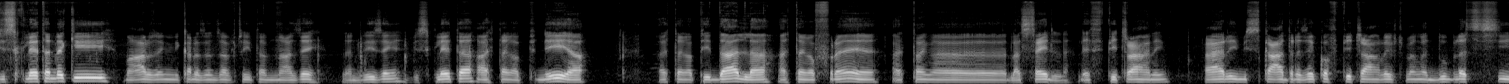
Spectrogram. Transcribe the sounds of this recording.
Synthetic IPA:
b̥isi̥klet̪aɳɖ͡ʐekimaaɾuzeɲinikanazand͡ʒavaʈ͡ʂəit̪aminaze | zaniɾezeɲibisi̥klet̪əaɦi̥t̪aŋəpinea | ait̪aŋəped̪alːəaɾi̥t̪aŋəfɾɛ̃ait̪aŋəlasɛləlefi̥peʈ͡ʂaɦaneɲi̥ | aɾimisi̥kad̪ɾəzekuafi̥pʲeʈ͡ʂaɦanrevaʈ͡ʂimaŋad̪ubiləsi̥si

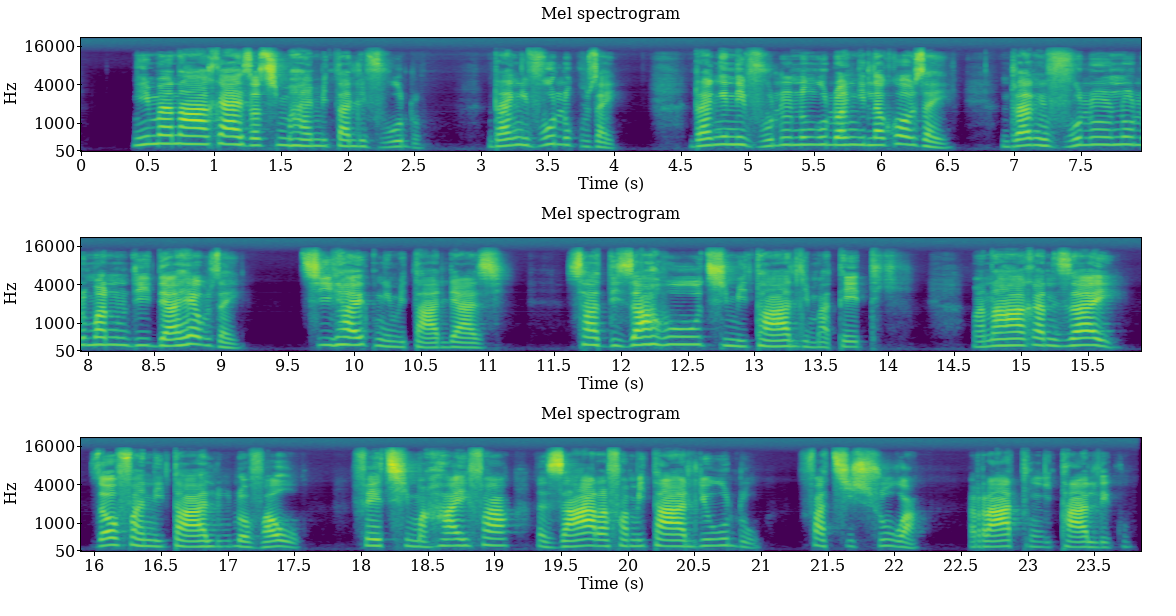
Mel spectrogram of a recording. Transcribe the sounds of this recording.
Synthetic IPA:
ŋimanaakaizawt͡simaɦajmit̪alivulu | ɳɖ͡ʐaŋivulukuzaj | ɳɖ͡ʐaŋinivuluniŋuluaŋilakawzaj | ɳɖ͡ʐaŋivulunulumanund̪id̪iaɦewzaj | t͡siɦajkuŋimit̪aliazi̥ | sad̪izaɦut͡simit̪alimat̪et̪i̥ | manaɦakanizaj | zawfanit̪aliulavaw | fet͡simaɦajfa | zaɾəfamit̪aliulu | fat͡sisuə | rat̪iŋit̪aliku

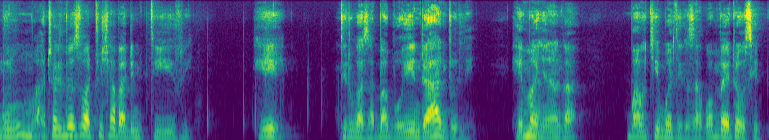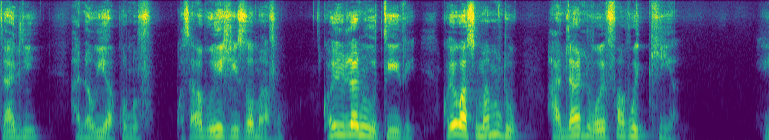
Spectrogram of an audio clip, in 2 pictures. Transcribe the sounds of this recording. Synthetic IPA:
uatalindɛs̬ɔwatuʃabadim̩tiɾi | ɛ | mtiɾikwas̬aɓabuɛndahanduli | ɛmaɲanaŋɡa | ɓwaut͡ʃimbɔlɛkɛs̬akwambaɛtausɛp̚tali | anauiakunufu̥ | kwasaɓaɓuɛʃ̬is̬ɔmafɔ | kwaiulaniutiɾi | kwaiɔwasumam̩ndu | halaluwɛfaβwɛkʰia

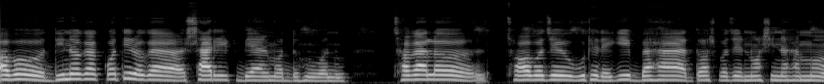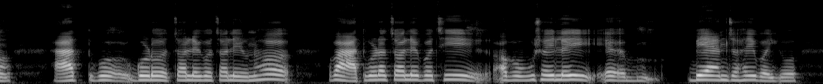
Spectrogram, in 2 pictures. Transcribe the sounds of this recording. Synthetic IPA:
ʌbʌd̪inʌkakʌt̪iɾoɡasaɾirikbjajmmʌd̪ʱjoɦũbʱʌnũ | t͡sʰʌkalʌt͡sʰʌbʌd͡zeuʈʰed̪ʱekʰibaɦad̪ʌsbʌd͡zenʌsinaɦamːʌ | ɦat̪̚ɡoɽot͡sʌlekot͡sʌleɦunɦʌ | ʌbʌɦat̪ɡoɽʌt͡sʌlepʌt͡sʰiʌ̰bʌusʌjlʌj | bjajmd͡zʌɦʌjbʱʌjko

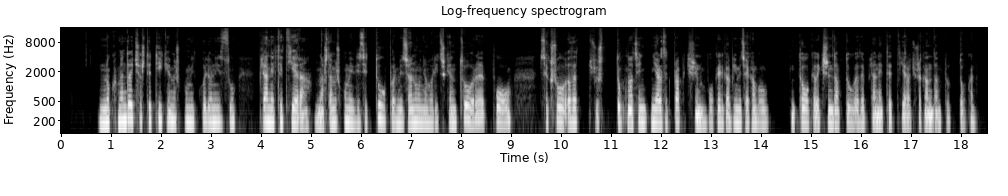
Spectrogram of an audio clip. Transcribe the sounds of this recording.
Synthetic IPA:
nukmɛnd̪ɔjt͡ɕəəʃt̪ɛt̪ikɛmɛʃkumikʰɔlɔnizu | planɛt̪ɛt̪ʰjɛɾʔa̰naʃt̪aməʃkumivizit̪upəɾmisd͡ʒanuɲəɦɔɾit̪ʃkɛnt͡sɔɾɛpʰɔ | sɛkʃuɛ̰ðɛ | uʃt̪ | t̪uk̚t̪nat͡sɛɲɛɾzit̪pɾapiki̥ʃinbɔkɾɛt̪̚ɡabimɛt̪t͡ʃajkanbɔ | t̪ɔkɛðɛki̥ʃind̪apt̪uɛ̰ðɛplanɛt̪ɛt̪ʰːjɛ̰ɾa̰t͡ʃu̥ʃt̪ɛkand̪amt̪ut̪ɔkən

